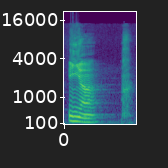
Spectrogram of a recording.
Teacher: नासिक मतलब ये जब आप बोलोगे तो आपका नाक से भी कुछ ना कुछ साउंड निकलेगा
